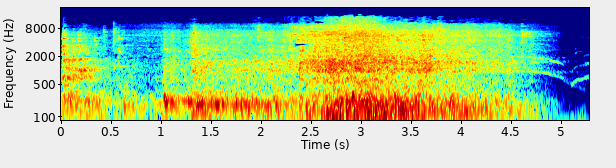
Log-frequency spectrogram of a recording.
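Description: A tall steel crane topples and crashes heavily to the ground with a loud metallic roar.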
